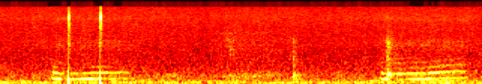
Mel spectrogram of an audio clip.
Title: Cat snoring very quietly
